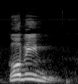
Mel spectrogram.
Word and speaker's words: কবিম: কবিং, কবিম উচ্চারণটা কবিম।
